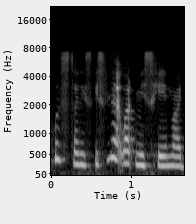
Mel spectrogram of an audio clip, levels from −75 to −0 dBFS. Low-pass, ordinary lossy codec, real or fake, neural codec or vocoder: 7.2 kHz; none; fake; codec, 16 kHz, about 1 kbps, DyCAST, with the encoder's durations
